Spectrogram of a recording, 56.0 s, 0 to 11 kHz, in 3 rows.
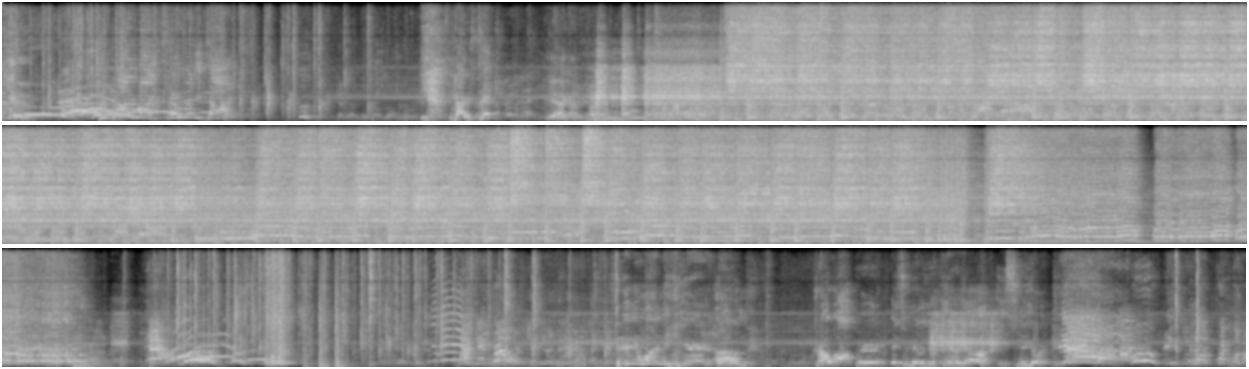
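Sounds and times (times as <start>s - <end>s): bending sliding guitar notes: 8.6s - 39.6s, 48.7s - 53.3s
live rock band playing: 8.7s - 39.7s, 49.3s - 53.0s.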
